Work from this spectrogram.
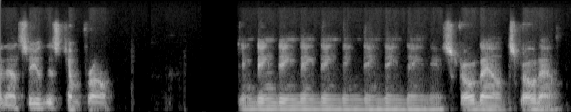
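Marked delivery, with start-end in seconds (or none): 2.4-4.4 mock bell chime. Super chat alert noise.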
